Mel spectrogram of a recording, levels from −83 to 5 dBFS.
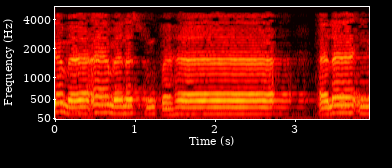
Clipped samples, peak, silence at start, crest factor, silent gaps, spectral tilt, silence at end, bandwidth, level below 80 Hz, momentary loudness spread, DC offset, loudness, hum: under 0.1%; -16 dBFS; 0 s; 12 dB; none; -7 dB/octave; 0 s; 5 kHz; -64 dBFS; 10 LU; under 0.1%; -28 LUFS; none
